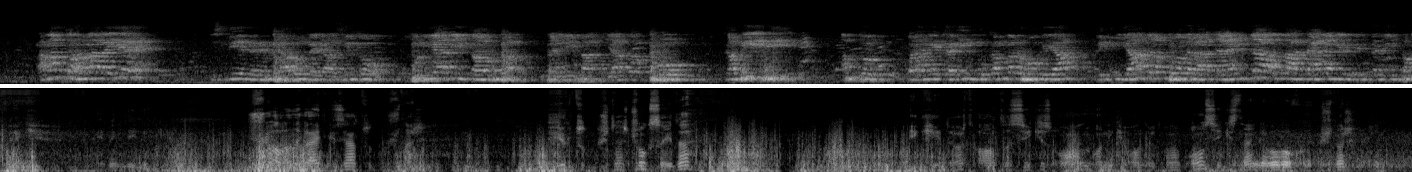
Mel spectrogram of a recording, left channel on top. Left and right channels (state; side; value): different; both; correlation 0.00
